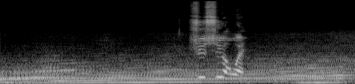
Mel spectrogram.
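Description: A Ferrari 599 GTO's engine runs with a steady low drone, then briefly revs up in a short surge before settling again, close by, with someone speaking briefly over it.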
